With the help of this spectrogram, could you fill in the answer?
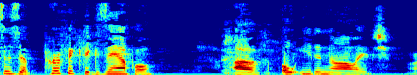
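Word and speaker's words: οἶδα: Now, the Greek word for this kind of knowledge is oida, o i d a. Again, probably Greek scholars would die if they heard my pronunciation of some of these Greek words, but it's oida, you pronounce it the way you want to do it.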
